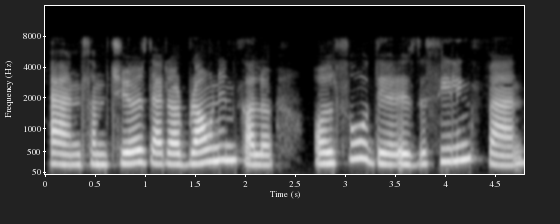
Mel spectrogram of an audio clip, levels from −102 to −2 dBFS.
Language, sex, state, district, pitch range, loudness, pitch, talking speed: English, female, Haryana, Rohtak, 225-280 Hz, -17 LUFS, 240 Hz, 175 wpm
